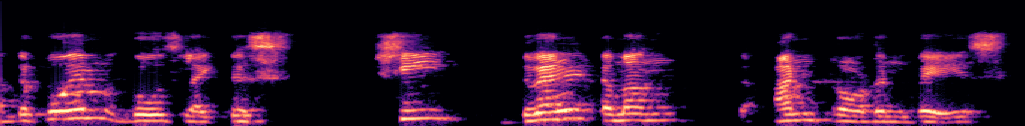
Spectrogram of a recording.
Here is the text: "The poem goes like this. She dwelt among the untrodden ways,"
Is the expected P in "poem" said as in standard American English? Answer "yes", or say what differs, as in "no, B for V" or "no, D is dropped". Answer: yes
